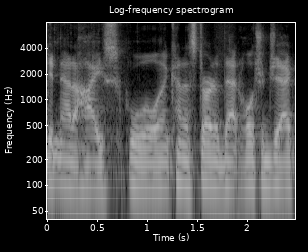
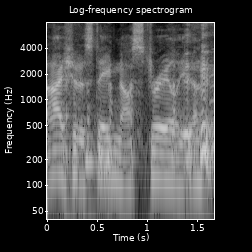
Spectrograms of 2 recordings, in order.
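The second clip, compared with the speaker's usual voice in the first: indistinct, mumbled, put-on old-man voice. Imitating grandpa mumbling to himself: imitating grandpa mumbling. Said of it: "Grandpa's mumbling".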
